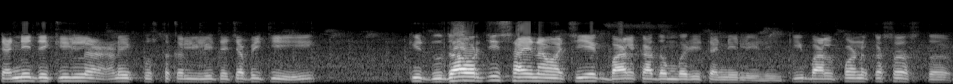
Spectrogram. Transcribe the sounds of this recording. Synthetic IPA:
t̪janːiːd̪ekʰiːlaɽ̃iek̚pust̪əkəleliːt̪jat͡ɕjapəjkiː | kiːd̪ud̪ʱaʋəɾt͡ɕiːsajnaʋat͡ɕiːek̚balkad̪əmbəɾiːt̪janːiːleliːkiːbalpəɳkəsəəst̪əː

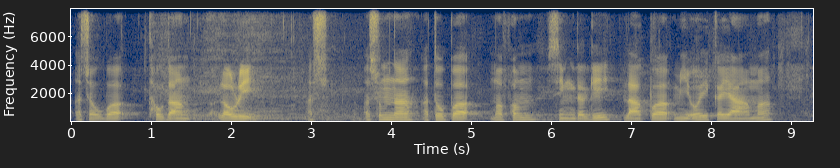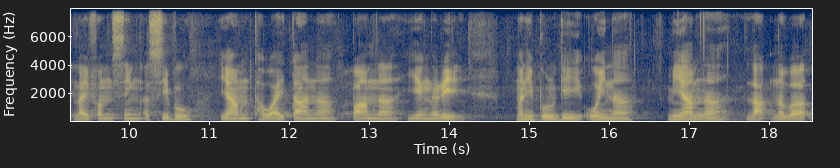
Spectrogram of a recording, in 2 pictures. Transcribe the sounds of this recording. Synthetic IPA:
ɐt͡ʃɐwbɐ | tʰɐwdaŋlɐwɾi | ɐsumnɐːtopːɐmɐpʰɐmsiŋdɐɡilak̚pɐmiojkɐjaɐmɐ | lajpʰɐmsiŋɐ̰sibu | jamtʰɐwajtanɐpamnɐjeŋnɐɾi | mɐnipuɾɡiojnɐ | mijamnɐlak̚nɐbɐ

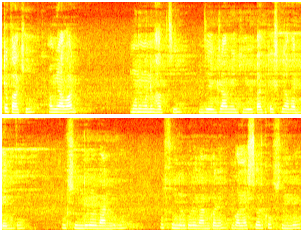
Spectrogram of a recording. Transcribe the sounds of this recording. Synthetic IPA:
ɛk̚ʈapakʰiamiaβaɾ | monemonebʱabt͡ɕʰid͡ʑeɡɾameɡiopakiʈaeʃoiaβaɾd̪ekʰbo | kʰubʃund̪oɾoɾɡanɡulo | kʰubʃund̪oɾkoɾeɡankoɾeɡɔlaɾʃɔɾkʰubʃund̪oɾ

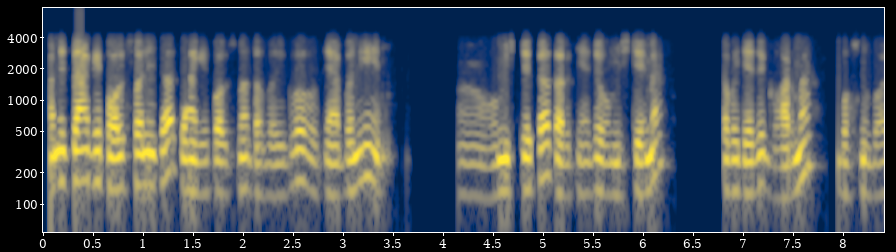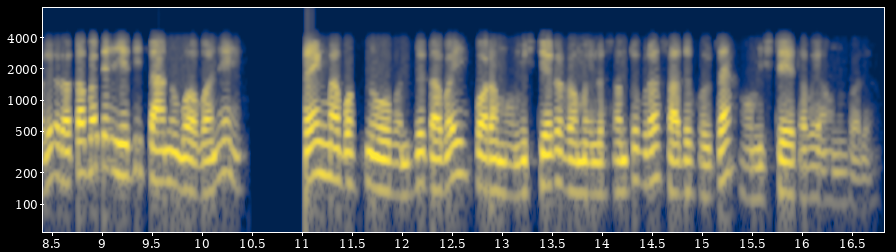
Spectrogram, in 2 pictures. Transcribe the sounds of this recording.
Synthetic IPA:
bʱʌnet͡sãkepʌlspʌnit͡sʰʌt͡sãkepʌlsmat̪ʌpaĩkot̪jãpʌni | ɦomisʈet͡sʰʌt̪ʌɾʌt̪ijãt͡sʌĩɦomisʈema | t̪ʌpãĩt̪jãt͡sʌĩɡʱʌrma | bʌsnupʌɾjoɾʌt̪ʌpaĩlejʌd̪it͡sanubʱʌbʱʌne | ʈjaŋkmabʌsnuɦobʱʌnet͡sʌ̃ĩt̪ʌpaĩpʌɾʌmɦomisʈeɾʌrʌmʌjlosʌnt̪ukrʌsad̪ʱokʰolt͡saɦomisʈet̪ʌpãĩawnupʌ̰ɾjo

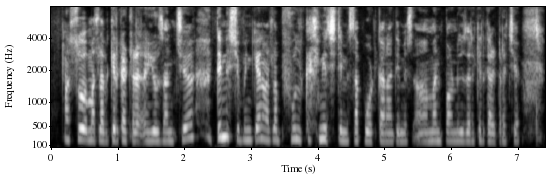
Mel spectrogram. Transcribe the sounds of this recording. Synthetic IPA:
somɐt̪lɐbkiɾikɐʈɐɾjoːzɐnt͡ʃʰit̪emest͡ʃʰibunʲkʲenmɐt̪lɐbfʰulkɐʃmiːɾt͡ʃʰi̥t̪emesɐpoːɾʈkɐɾaːnt̪emesmɐnpawɳujozɐnkʲiɾkɐlʈɐɾt͡ʃʰi

